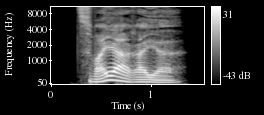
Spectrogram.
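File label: "Zweierreihe", German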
